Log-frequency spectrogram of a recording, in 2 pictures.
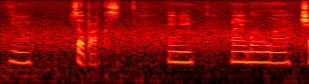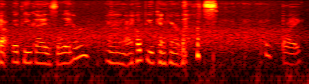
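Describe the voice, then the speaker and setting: A soft-spoken woman talks at a fairly low pitch and a very slow pace, with long, frequent pauses. Her intonation is fairly even, and background noise is noticeable. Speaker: vlogger. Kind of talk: casual vlog talk to camera. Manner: quiet, soft-spoken.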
